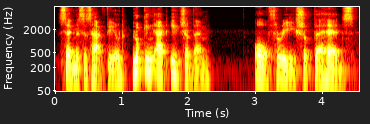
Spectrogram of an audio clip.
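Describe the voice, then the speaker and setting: A man reading a novel aloud as narrator, in an expressive, theatrical storytelling style. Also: low-pitched, unhurried, husky. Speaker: audiobook narrator, actor. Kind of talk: dramatic scripted novel narration.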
